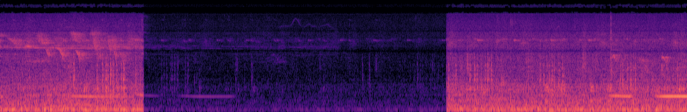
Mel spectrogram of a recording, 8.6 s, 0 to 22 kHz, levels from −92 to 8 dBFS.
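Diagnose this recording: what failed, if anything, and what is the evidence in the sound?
From 1.78 s to 5.58 s the sound collapses by about 32 dB to a faint residue, consistent with one channel inverted, likely a polarity-reversed wire in the analogue stage. Summed to mono, the shared content cancels. The waveform shows a sharp amplitude trough, and the spectrogram shows all frequencies nearly emptied.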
